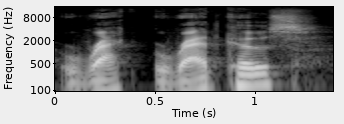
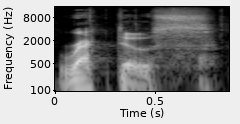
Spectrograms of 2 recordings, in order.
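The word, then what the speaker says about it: Rakdos: I probably already mispronounced I pronounced this uh uh R ratos uh guildgate instead of ratos uh it's just I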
